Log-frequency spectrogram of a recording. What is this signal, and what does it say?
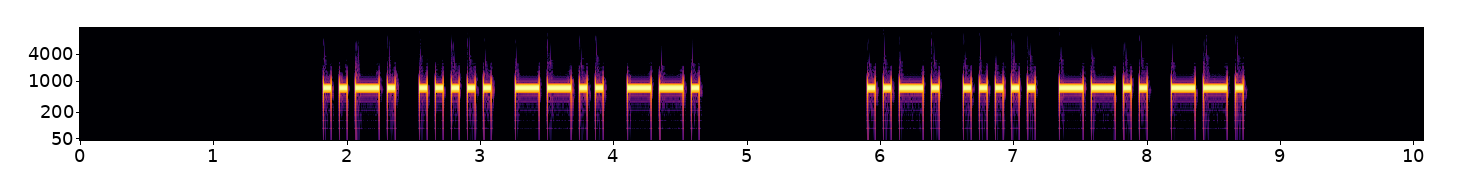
Morse code, heard as a keyed tone, about 21 wpm, 700 Hz. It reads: F5ZG F5ZG
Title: DXCC-100 Call Signs - 4 Characters - Repeated 2x - 20wpm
